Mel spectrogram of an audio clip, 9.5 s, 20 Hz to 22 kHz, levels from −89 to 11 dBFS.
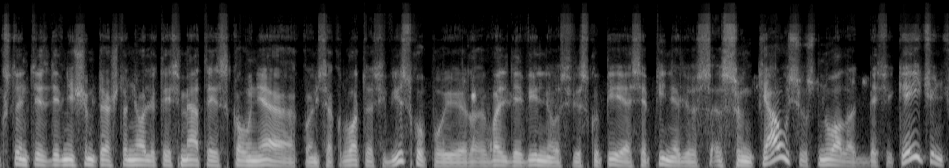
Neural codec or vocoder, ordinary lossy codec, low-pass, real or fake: none; Opus, 16 kbps; 19.8 kHz; real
